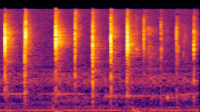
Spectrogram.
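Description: Palms patting toner into the skin of the face: a run of quick light slaps, about four or five a second.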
